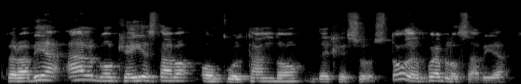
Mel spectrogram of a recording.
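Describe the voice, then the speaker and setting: A man's voice: fairly high pitch, moderate pace, darkish tone. A man preaching a sermon, retelling Bible stories and acting out their dialogue in a storytelling manner.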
